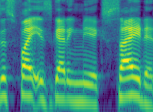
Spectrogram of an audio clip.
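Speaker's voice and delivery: ordinary talk, nothing marked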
